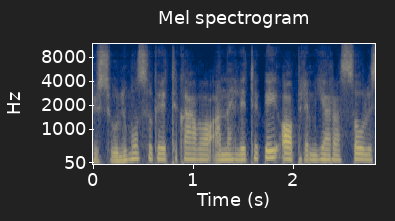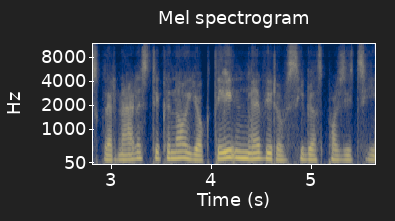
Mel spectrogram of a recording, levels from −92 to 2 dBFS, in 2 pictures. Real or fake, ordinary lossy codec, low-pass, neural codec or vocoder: fake; Opus, 16 kbps; 10.8 kHz; codec, 16 kHz in and 24 kHz out, 0.6 kbps, FocalCodec, streaming, 4096 codes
